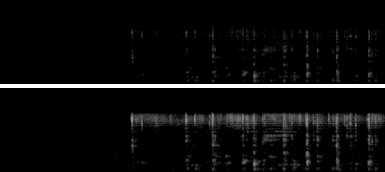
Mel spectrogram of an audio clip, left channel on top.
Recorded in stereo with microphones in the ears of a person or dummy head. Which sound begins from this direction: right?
Typing on a keyboard, at 1.3 s.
